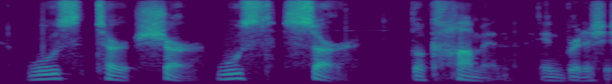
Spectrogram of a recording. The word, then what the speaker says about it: Worcestershire: The pronunciation of Worcestershire sauce is simpler than it looks. Here's how to say it. Worcestershire, Worcestershire, though common in British English.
